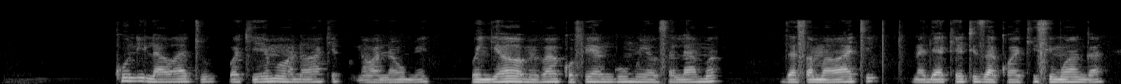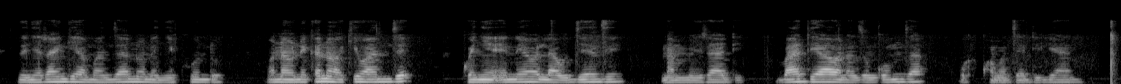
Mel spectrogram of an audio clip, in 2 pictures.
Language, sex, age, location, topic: Swahili, male, 18-24, Nairobi, health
